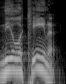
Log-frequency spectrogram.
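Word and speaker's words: Ntilikina: And then Mike Breen went to him and said, how do you want me to pronounce it on the air? And he says Nalikina. So that's why we're going with Nalikina now.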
